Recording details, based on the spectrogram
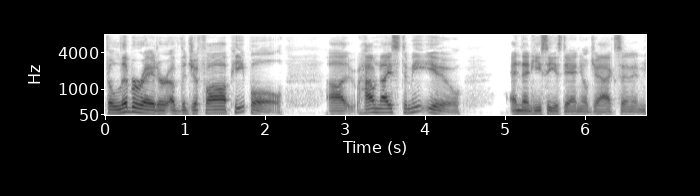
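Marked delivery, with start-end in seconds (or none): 0.0-4.5 thrilled, starstruck, excited, gushing tone. Retelling a show scene where Nereus greets Teal'c: imitating Nereus, so excited. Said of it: "He's, like, so excited".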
